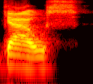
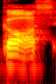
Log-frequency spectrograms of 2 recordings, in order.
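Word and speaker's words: Gauss: For anyone listening, I'm aware it's pronounced Gaus, but I think Goss is better.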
